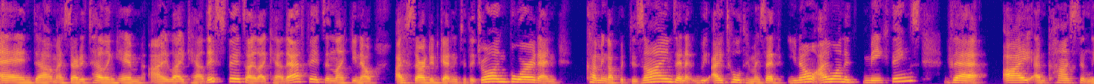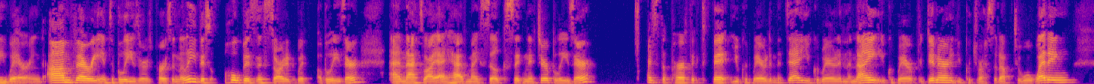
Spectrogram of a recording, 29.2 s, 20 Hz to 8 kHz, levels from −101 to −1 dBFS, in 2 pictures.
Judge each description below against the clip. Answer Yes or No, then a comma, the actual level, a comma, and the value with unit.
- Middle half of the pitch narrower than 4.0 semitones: No, wide, 5.4 semitones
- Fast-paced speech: Yes, fast, 215 wpm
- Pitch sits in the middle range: Yes, medium, 170 Hz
